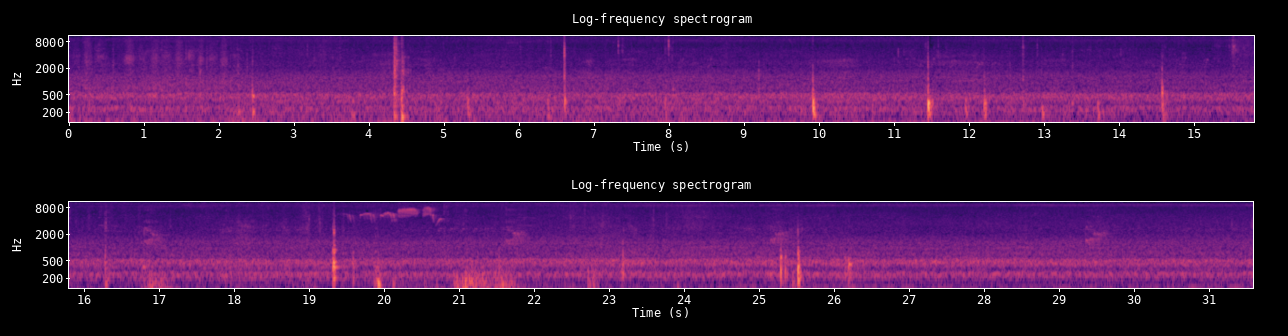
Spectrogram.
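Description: Honey bees buzzing around an opened hive, a steady hum throughout. Sharp knocks and clicks come every few seconds from the wooden hive boxes and frames being handled with a hive tool.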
